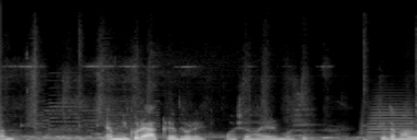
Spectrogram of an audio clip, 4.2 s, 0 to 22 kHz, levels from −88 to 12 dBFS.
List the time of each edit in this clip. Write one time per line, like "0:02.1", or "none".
none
